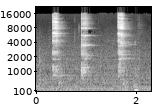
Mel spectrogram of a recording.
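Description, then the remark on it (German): Three bright glass clinks ring out one after another, spaced under a second apart, each a short chime with a brief shimmering decay, like glasses touching in a toast. “Prost erstmal. Ja, Prost.”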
